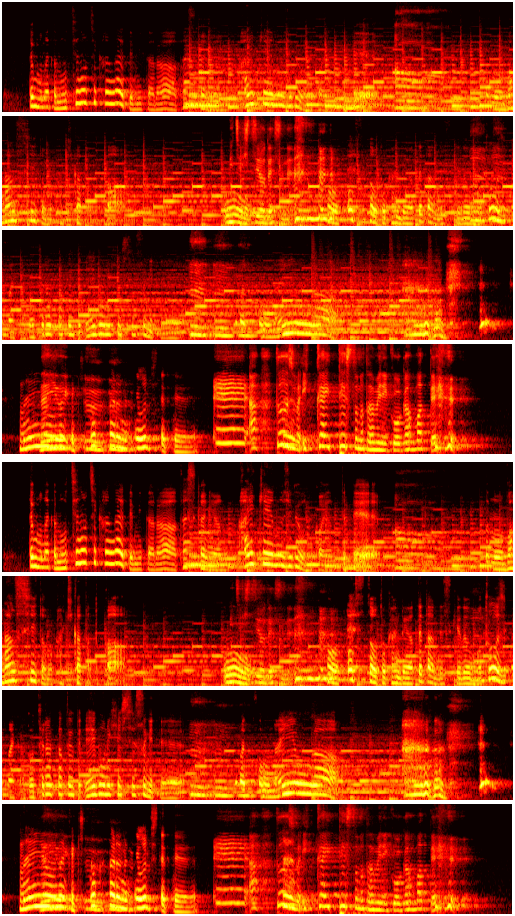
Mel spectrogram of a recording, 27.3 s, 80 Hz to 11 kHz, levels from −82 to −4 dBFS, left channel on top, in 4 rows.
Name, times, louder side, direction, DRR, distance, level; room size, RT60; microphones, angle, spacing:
voice 1, 0.4-5.0 6.4-8.5 9.8-10.2 11.1-16.1 16.8-18.2 19.0-19.6 20.0-20.1 20.7-21.3 21.6-23.1 24.2-24.4, right 3 dB, 60° right, 16 dB, 0.7 m, -23 dB
sound 1, 2.4-19.5, left 2 dB, 65° left, 1.0 m, -30 dB
voice 2, 2.5-2.8 5.2-6.1 9.8-11.3 13.0-13.7 16.1-17.0 19.6-19.7 20.9-22.1 23.3-26.5, left 2 dB, 50° left, 9 dB, 1.2 m, -26 dB
29.5 x 20.5 x 4.5 m, 0.83 s
head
